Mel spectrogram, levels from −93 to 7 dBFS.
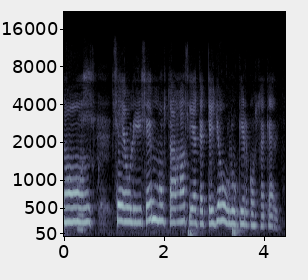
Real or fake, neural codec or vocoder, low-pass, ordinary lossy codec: fake; vocoder, 44.1 kHz, 128 mel bands every 256 samples, BigVGAN v2; 14.4 kHz; none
